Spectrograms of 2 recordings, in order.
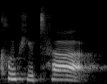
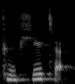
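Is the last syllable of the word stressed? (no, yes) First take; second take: yes; no. First: The stress falls on the last syllable. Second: The stress does not fall on the last syllable. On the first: The speaker calls it wrong. "it's not three, right? It's not computer" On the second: The speaker calls it right. "It's computer"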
